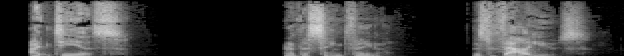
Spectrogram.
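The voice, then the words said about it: Imitates another person's voice. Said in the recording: “my Jordan Peterson impression”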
